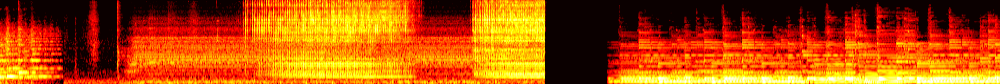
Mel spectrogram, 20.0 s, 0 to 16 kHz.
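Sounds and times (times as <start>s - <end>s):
turning tool cutting wood: 2.5s - 11.0s
wood lathe humming: 2.5s - 11.0s.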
